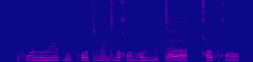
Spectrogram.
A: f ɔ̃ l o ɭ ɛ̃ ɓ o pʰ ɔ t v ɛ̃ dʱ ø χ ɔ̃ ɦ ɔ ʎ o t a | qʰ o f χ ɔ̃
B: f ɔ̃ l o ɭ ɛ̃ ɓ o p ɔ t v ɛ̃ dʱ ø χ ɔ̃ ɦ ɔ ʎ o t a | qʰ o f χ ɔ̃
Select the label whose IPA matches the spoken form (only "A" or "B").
A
